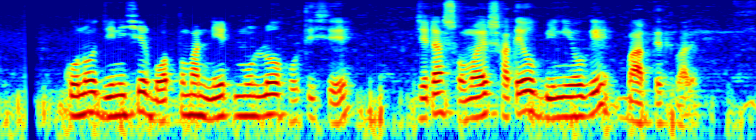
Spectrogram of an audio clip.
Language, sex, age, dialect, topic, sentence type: Bengali, male, 18-24, Western, banking, statement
